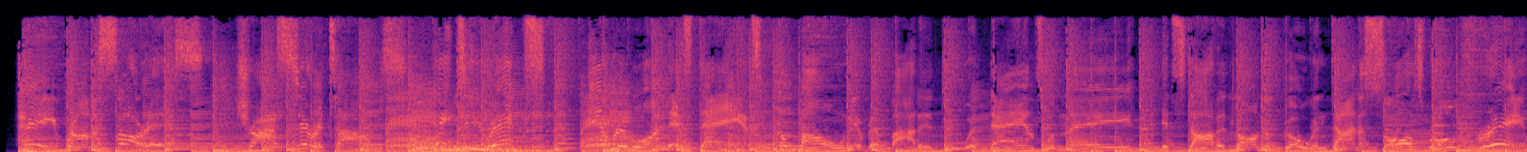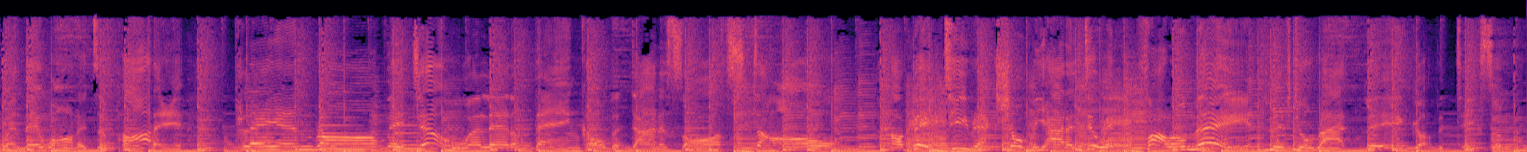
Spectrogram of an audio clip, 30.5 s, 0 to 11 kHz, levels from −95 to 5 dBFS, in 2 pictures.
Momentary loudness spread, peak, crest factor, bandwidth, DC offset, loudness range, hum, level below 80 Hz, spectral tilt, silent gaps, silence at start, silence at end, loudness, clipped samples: 6 LU; -4 dBFS; 16 dB; 10.5 kHz; under 0.1%; 3 LU; none; -32 dBFS; -4.5 dB/octave; none; 0.2 s; 0 s; -21 LUFS; under 0.1%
